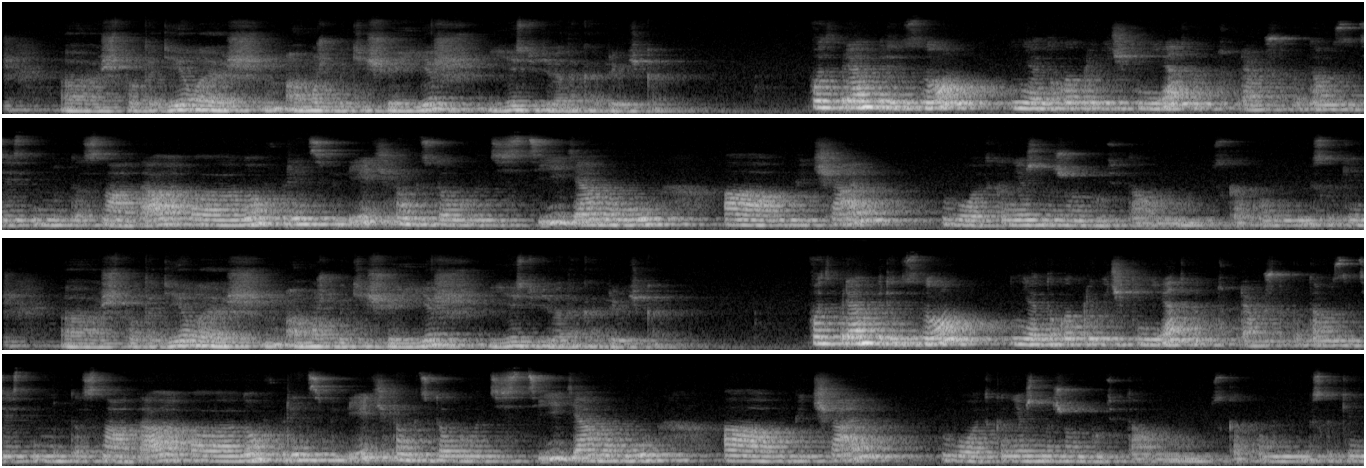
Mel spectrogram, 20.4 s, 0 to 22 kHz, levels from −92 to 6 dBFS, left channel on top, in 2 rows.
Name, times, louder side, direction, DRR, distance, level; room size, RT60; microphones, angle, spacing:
voice 1, 0.0-4.8, equal, 5° left, -4 dB, 0.5 m, -25 dB
voice 2, 6.1-7.2 7.5-9.0 9.2-15.1 15.6-16.8 17.3-20.4, equal, 45° right, -1 dB, 0.7 m, -23 dB
3.7 x 3.3 x 2.7 m, 1.1 s
head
